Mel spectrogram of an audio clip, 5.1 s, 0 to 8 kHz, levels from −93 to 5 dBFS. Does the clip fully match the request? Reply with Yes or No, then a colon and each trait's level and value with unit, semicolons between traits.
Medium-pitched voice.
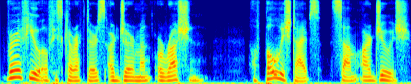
Yes: medium, 150 Hz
